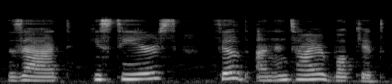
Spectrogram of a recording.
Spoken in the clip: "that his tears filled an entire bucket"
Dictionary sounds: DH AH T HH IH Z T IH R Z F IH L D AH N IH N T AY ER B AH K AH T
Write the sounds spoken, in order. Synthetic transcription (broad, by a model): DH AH T HH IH S T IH R S F IH L D AH N IH N T AY ER B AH K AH T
